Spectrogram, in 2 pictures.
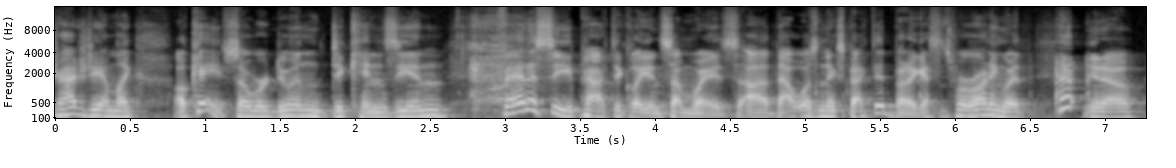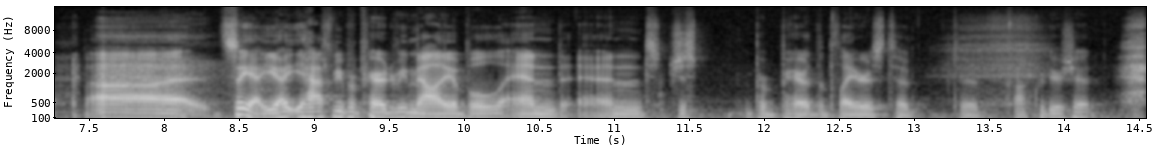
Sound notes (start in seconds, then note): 6.5 chuckles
